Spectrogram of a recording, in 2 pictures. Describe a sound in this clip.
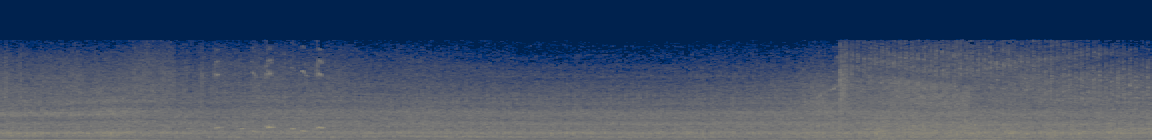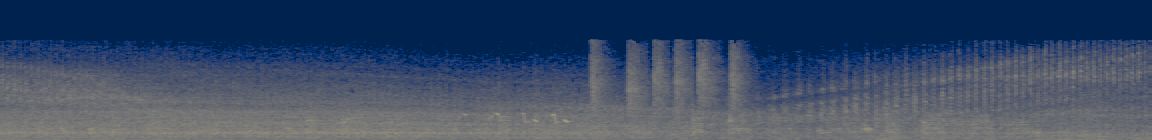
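A tractor engine rumbles steadily as it drives along.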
